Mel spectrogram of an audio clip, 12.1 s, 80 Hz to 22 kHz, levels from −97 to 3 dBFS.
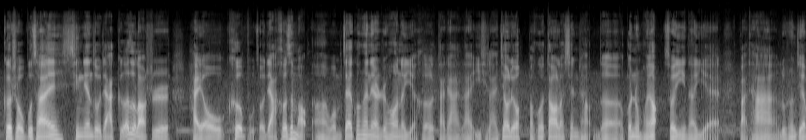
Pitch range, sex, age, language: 90-120 Hz, male, 20-39, Chinese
